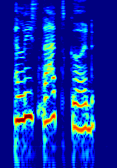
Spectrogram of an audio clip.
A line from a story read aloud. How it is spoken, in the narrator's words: she whispered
